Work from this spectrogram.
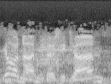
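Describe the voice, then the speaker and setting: Eerie, very slow Martian impostor. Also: male voice, a little high, sing-song. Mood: eerily calm, menacing. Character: menacing Martian posing as captain's dead brother. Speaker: actor. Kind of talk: 1950s radio drama acting. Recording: muffled vintage radio recording with music.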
